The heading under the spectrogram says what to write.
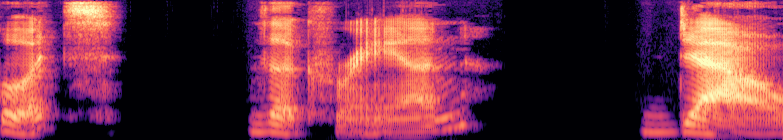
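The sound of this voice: Growling, a woman performs a put-on character voice.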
